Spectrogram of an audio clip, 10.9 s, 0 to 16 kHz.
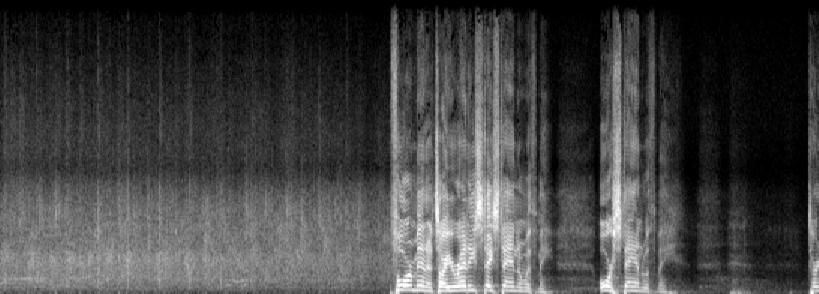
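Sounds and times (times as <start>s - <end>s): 
crowd clapping hands in applause: 0.0s - 5.3s
speech: 5.2s - 7.4s, 8.0s - 9.0s, 10.8s - 10.9s.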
